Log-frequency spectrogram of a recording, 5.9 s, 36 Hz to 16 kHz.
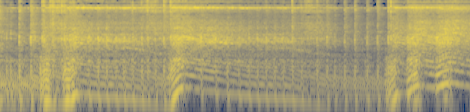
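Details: Brand-new Stihl MS 881 chainsaw: two-stroke snarls up to a high scream and drops back to idle several times with clean, crisp revs; sounds healthy.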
